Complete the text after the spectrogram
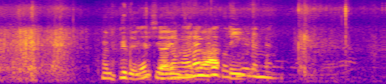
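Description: A young man speaks casually close by, outdoors.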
